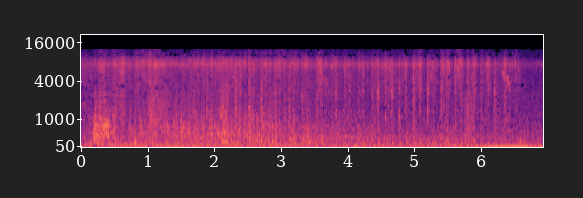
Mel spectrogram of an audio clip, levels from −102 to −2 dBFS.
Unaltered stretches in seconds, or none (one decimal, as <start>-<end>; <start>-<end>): 0.0-0.6; 1.3-2.0; 2.6-6.9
